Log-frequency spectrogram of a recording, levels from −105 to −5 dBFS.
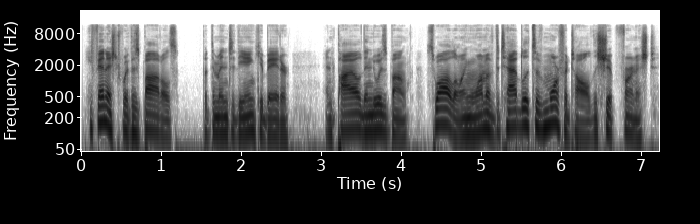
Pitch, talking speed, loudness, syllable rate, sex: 105 Hz, 205 wpm, -19 LUFS, 6.7 syllables/s, male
